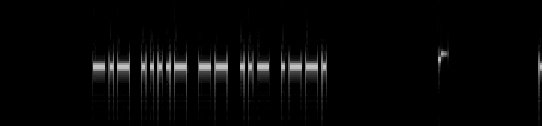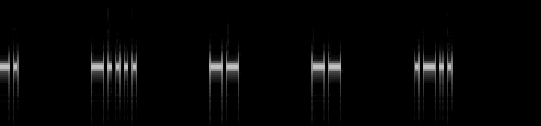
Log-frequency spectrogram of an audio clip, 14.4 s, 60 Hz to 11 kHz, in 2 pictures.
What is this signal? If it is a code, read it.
Morse code, heard as a keyed tone, about 22 wpm, spaced as for 11 wpm, 700 Hz. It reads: K4MUP N6MML
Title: USA Call Signs - 5 Characters - 6x Character Spacing - 22wpm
